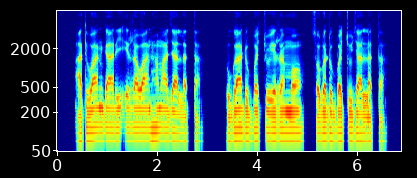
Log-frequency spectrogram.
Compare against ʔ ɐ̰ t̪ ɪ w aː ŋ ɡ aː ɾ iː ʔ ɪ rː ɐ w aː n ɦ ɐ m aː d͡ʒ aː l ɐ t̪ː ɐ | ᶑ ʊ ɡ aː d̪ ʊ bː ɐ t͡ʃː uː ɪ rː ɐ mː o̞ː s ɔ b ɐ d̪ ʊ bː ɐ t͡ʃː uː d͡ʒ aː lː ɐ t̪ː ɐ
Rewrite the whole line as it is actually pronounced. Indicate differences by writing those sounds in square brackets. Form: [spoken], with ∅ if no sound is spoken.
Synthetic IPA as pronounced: ʔ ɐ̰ t̪ ɪ w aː ŋ ɡ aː ɾ iː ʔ ɪ rː ɐ w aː n ɦ ɐ m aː d͡ʒ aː [lː] ɐ t̪ː ɐ | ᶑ ʊ ɡ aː d̪ ʊ bː ɐ t͡ʃː uː ɪ rː ɐ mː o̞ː s ɔ b ɐ d̪ ʊ bː ɐ t͡ʃː uː d͡ʒ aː lː ɐ t̪ː ɐ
